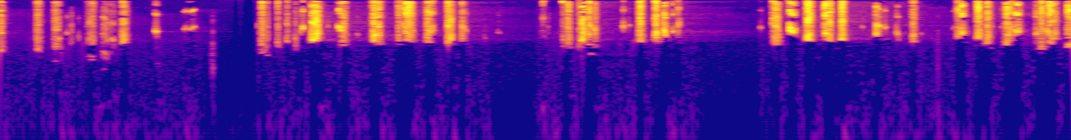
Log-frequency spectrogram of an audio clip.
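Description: Rats squeaking: scattered faint high ticks in the first second and a half, then four bursts of rapid, high-pitched squeaks, each about a second long, with short pauses between.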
